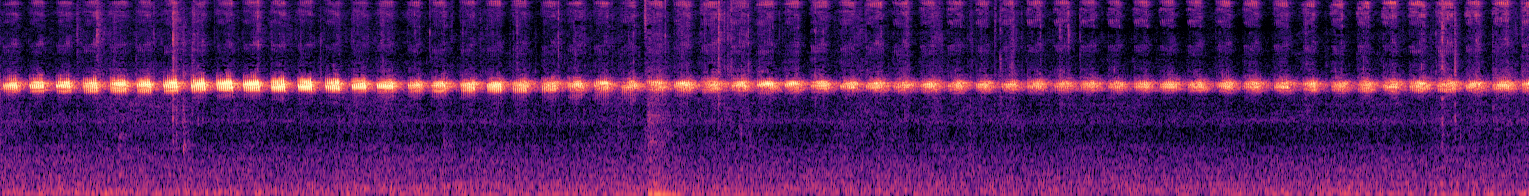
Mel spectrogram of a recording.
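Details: Autumn cricket dwelling in a residential apartment corridor in Suginami, Tokyo, keeps up a long, even run of shrill chirps, close to four per second, loudest at first then slightly softer, with a faint thump midway and quiet room-like background.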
